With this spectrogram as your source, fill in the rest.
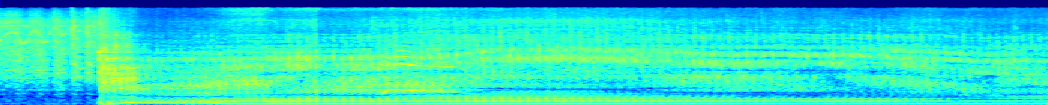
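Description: A car engine starts with a loud roar and then rumbles at a deep, steady idle close by.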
